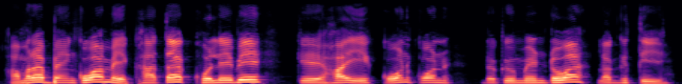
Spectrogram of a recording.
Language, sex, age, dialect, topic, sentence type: Magahi, female, 18-24, Southern, banking, question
